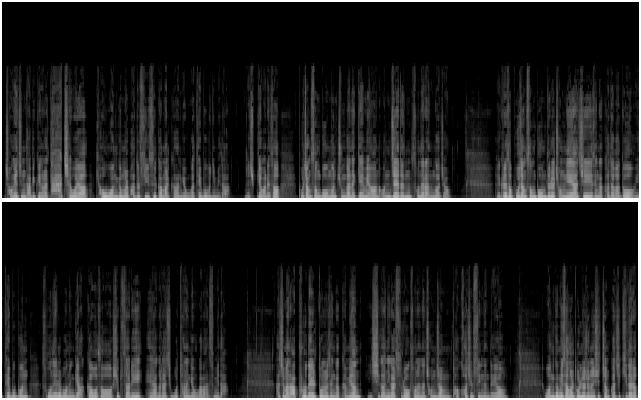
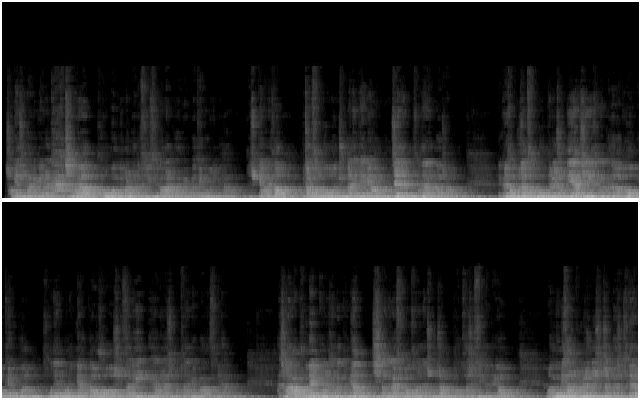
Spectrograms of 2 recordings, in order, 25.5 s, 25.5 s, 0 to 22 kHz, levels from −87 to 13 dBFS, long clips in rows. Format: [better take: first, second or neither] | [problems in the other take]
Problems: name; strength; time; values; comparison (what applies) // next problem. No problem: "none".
first | off-mic speech; far // room echo; strong; dies away in 2.4 s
